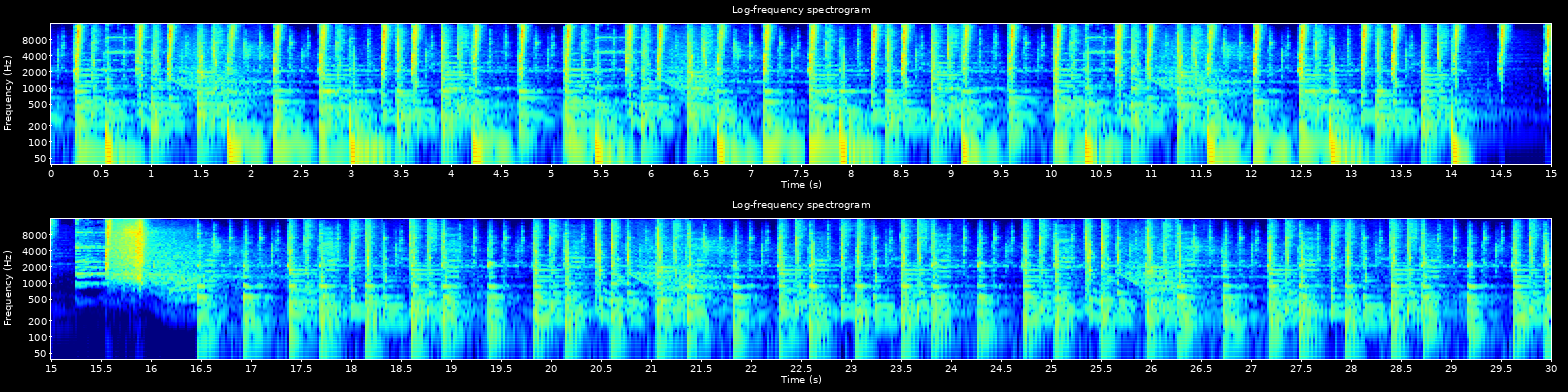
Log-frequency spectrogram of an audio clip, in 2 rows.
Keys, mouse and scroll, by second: 5.3 click, 6.7 click, 7.1 click, 10.2 click, 13.2 click, 17.0 click, 20.7 click, 25.0 click, 28.3 click.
